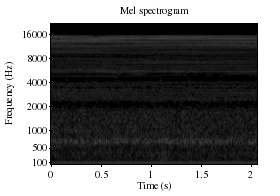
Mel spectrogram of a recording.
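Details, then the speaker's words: Cooling fan on a 3D printer's print head making noise after an overnight print job, a steady whir with a faint rough buzz; cause found to be a fly caught in the fan blades. "oh it's a fly that got caught in that's amazing that's a bad day i'll fly in the fan"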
